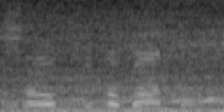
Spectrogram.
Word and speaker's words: Cotabato: South Cotabato.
